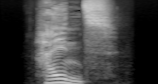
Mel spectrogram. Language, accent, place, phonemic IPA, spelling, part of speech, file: German, Germany, Berlin, /haɪ̯nt͡s/, Heinz, proper noun / noun, De-Heinz.ogg
- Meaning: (proper noun) a popular diminutive of the male given name Heinrich; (noun) 1. ellipsis of Stiefelheinz (“bootjack”) 2. ellipsis of Heuheinz (“[wooden] rack for drying hay, etc.”)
